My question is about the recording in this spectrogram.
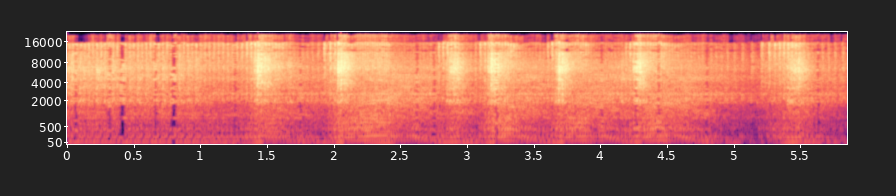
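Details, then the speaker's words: Honda FG100 four-stroke mini tiller, just reassembled after repair (it previously had no valve), started on choke: the engine surges in uneven waves about twice a second and sags between them, and won't idle by itself. "doesn't want to idle by itself let me turn the idle up a little bit see if that helps"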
